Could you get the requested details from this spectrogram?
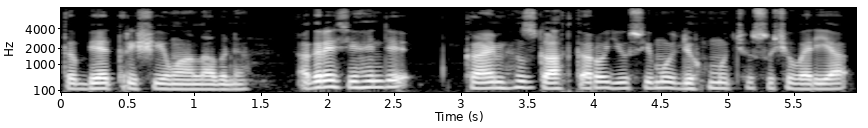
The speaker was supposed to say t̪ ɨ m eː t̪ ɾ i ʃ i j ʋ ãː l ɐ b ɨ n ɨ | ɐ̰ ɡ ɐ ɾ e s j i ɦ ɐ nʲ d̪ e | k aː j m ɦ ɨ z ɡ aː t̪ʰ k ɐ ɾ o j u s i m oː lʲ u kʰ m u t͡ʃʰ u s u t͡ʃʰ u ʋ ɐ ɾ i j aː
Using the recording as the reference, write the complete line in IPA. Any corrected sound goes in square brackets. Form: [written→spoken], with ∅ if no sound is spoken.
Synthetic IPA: t̪ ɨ [m→b] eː t̪ ɾ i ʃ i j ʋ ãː l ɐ b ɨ n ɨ | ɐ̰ ɡ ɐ ɾ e s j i ɦ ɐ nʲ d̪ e | k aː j m ɦ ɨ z ɡ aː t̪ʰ k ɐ ɾ o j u s i m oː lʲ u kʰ m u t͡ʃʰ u s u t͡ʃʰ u ʋ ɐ ɾ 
